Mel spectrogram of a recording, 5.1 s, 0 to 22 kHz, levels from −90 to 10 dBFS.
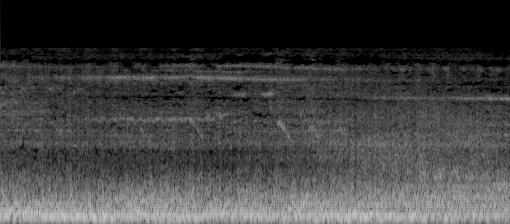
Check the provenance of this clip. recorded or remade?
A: recorded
